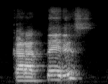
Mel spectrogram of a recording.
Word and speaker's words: caracteres: No, como les dije en la clase pasada, caracteres, así es que se pronuncia correctamente en la parte de informática, caracteres, datos, carácter, diferentes tipos de caracteres.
